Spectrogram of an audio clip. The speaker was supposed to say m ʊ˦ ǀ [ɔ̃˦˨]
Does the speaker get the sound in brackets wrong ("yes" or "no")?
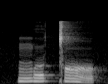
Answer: no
